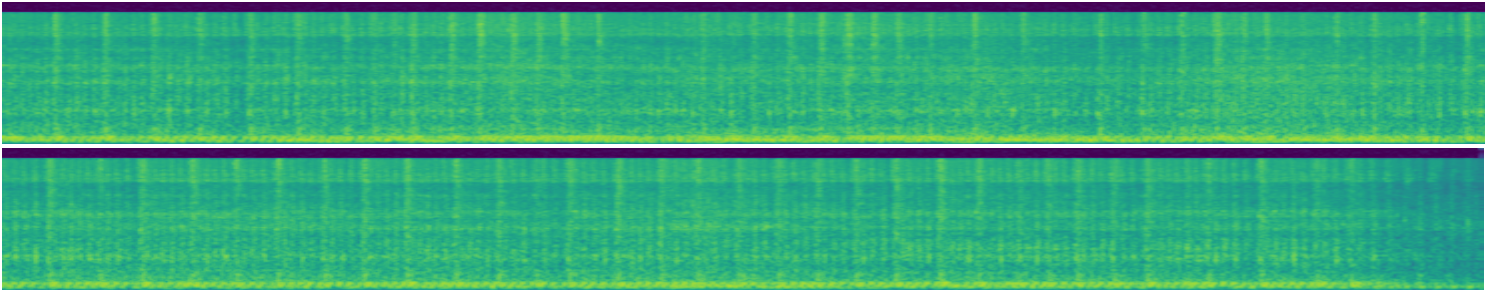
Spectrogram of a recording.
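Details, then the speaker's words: Yamaha RX King two-stroke that stalls when revved: buzzy idle with an uneven, lumpy beat that fades at the end. Rough idle from a faulty carburetor, with an oversized pilot jet and a leaking membrane. "satu motor Ini masalahnya di karburator ya masalah utamanya itu di karburator jadi karburator jelas bermasalah banget"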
